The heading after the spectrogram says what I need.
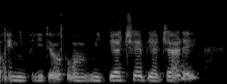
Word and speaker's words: viaggiare: Aquí solo cosita de pronunciación con G y A. Recuerden que se va a pronunciar ya. Entonces, viaggiare.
